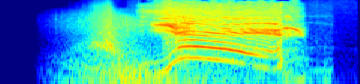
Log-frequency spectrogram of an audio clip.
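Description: Record label's logo sting: a whoosh swells up, then turns into a loud electronic tone that sweeps up in pitch and glides slowly down before cutting off suddenly.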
